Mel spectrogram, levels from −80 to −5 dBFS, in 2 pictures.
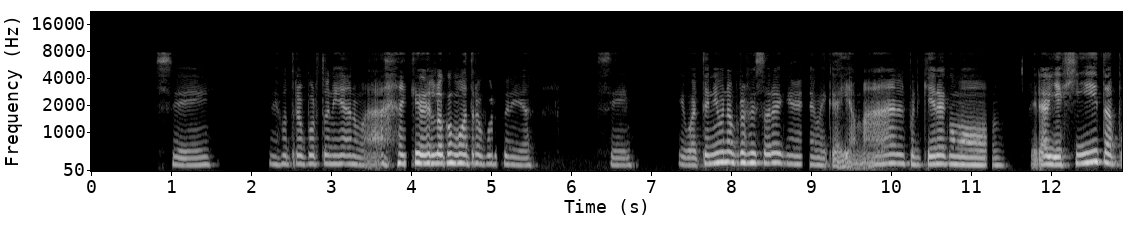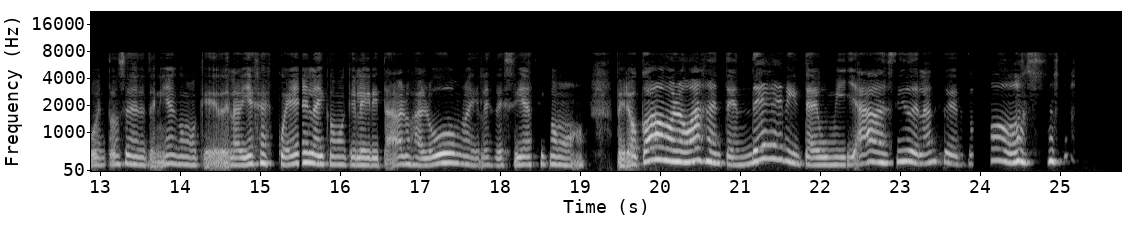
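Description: Throughout, the speech sounds rough and grainy, with noise between harmonics and a synthetic-sounding top band, likely low-delay AAC compression (AAC-ELD), at a rate that fits about 32 kbps. AAC frame loss with muting leaves soft-edged silent holes at 3.92, 8.87, 11.18, 15.47 and 23.90 s and brief dips at 18.38 and 22.31 s, lasting 30 to 240 ms. Unlike a hard dropout, each one fades out and back in.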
